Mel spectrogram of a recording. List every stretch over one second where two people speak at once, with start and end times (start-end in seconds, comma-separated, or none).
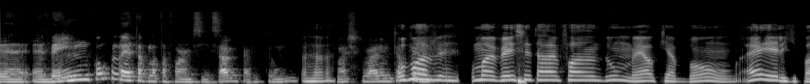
none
